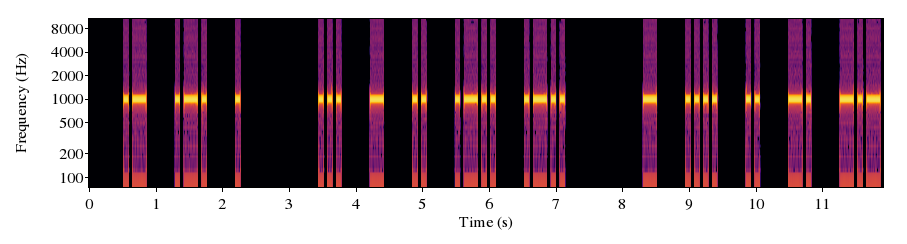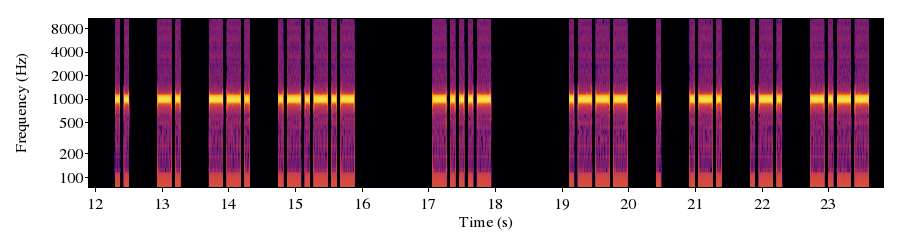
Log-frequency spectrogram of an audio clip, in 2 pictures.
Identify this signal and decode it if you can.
Morse code, heard as a keyed tone, about 18 wpm, spaced as for 12 wpm, 1000 Hz. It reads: ARE STILL THINKING. <BT> JERRY
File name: qotdfiles / 12wpm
